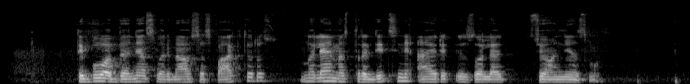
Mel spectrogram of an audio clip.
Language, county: Lithuanian, Panevėžys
